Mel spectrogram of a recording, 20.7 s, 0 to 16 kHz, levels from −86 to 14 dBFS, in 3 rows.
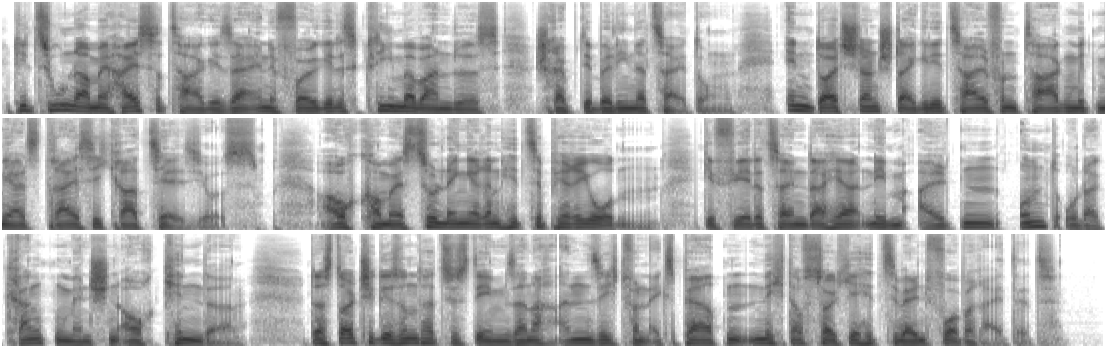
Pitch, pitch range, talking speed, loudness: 110 Hz, 100-120 Hz, 165 wpm, -15 LUFS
